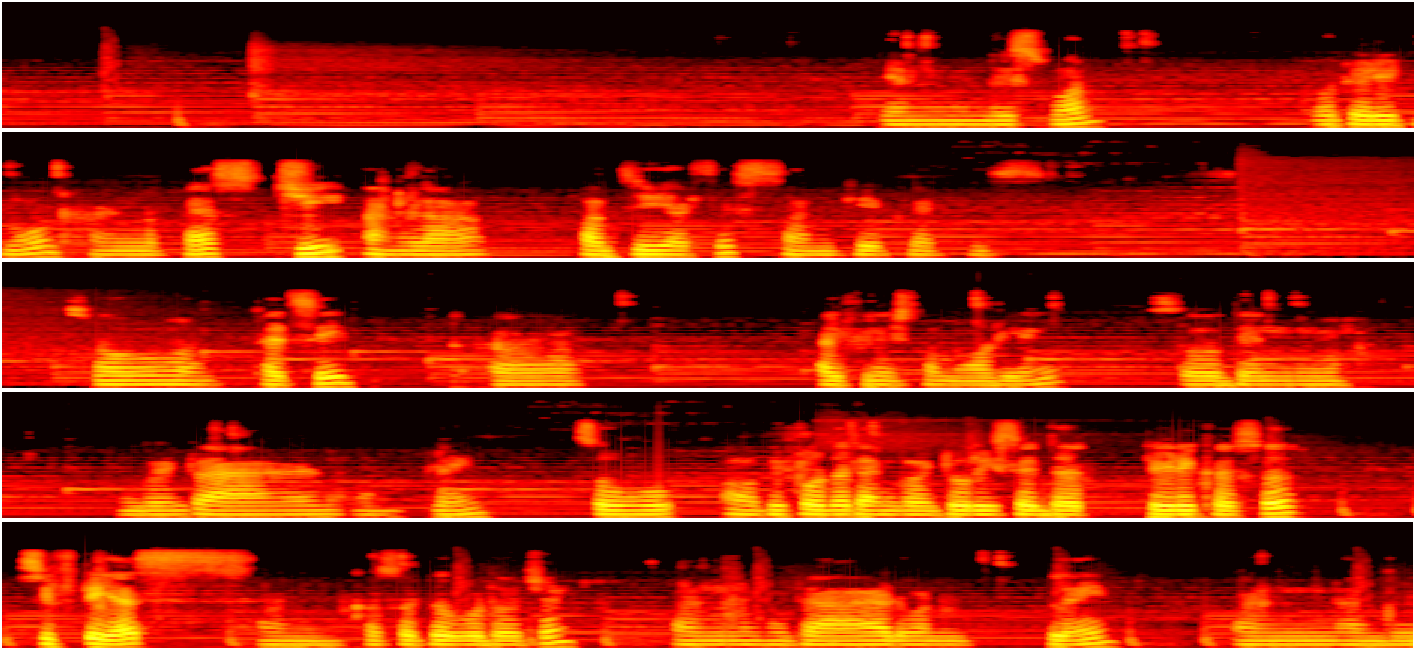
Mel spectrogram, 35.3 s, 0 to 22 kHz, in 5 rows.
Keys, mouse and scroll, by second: 0.2-0.7 shift+middle drag, 1.5 click, 1.5 scroll up 1, 4.5 click, 5.6-6.2 drag, 6.5-7.1 scroll up 1, 7.1 click, 8.4-8.9 typing, 12.6 double click, 13.0-14.2 scroll down 1, 14.2 middle click, 15.5-17.3 middle drag, 15.5-16.8 scroll up 1, 17.4-18.3 scroll up 1, 18.3 scroll down 1, 18.6-19.0 middle drag, 19.3 middle click, 20.5 middle click, 21.2 typing, 25.0 Delete, 25.0 typing, 25.4 click, 28.5 typing, 31.4 scroll, 31.5 typing, 33.5 scroll down 1, 34.3 typing.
